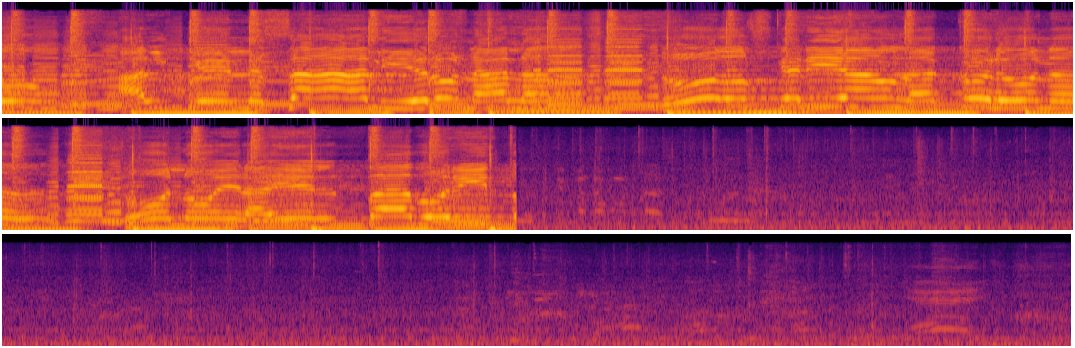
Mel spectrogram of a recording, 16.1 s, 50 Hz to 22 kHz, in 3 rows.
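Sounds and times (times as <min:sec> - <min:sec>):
hoofbeats on dirt: 0:05.1 - 0:16.0
faint voices of people: 0:10.8 - 0:16.0.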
